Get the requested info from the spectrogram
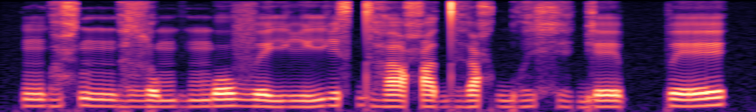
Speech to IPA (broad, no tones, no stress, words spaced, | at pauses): ŋʷa̤ħ nːa̤ɮomo̤mo veji jisdʱaːħadʱɘħ ɡʷe̤x e̤ɡeːpːe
